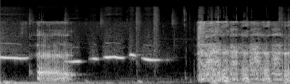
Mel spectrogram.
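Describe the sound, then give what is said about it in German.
A man whistles a short tune, a string of clear pitched notes rising and falling, with loud bursts of rough, breathy noise before and after the melody. “Das war jetzt der Mann, der dich da gepfiffen hat.”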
